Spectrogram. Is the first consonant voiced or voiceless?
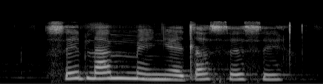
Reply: voiceless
